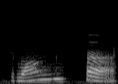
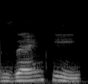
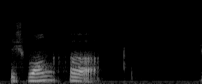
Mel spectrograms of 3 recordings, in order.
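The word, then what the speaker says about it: Zheng He: Well, Zhuang He, and that's how you pronounce his name, Zhuang He. It looks like Zhang He. It's pronounced Zhuang He.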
